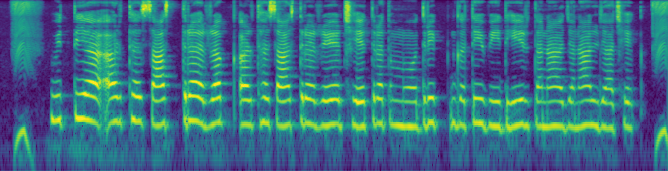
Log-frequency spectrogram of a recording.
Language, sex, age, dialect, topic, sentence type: Magahi, female, 18-24, Northeastern/Surjapuri, banking, statement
